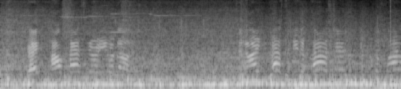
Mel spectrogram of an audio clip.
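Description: Steady low city traffic rumble with a man's voice under it, and high, quickly repeated chirping calls in three bursts: just after the start, around four seconds in, and near the end.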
